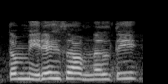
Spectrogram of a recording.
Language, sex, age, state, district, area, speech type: Punjabi, male, 18-30, Punjab, Pathankot, rural, spontaneous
